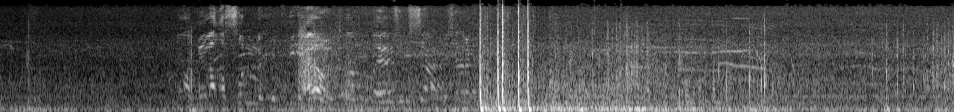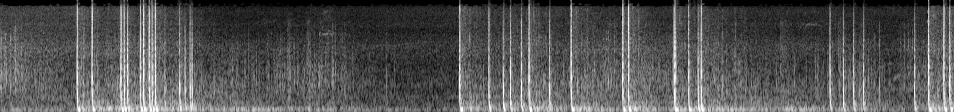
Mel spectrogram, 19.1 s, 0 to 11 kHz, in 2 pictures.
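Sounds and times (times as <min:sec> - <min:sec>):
fireworks bangs: 0:01.8 - 0:19.0.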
